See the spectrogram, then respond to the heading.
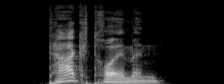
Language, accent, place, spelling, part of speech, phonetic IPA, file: German, Germany, Berlin, tagträumen, verb, [ˈtaːkˌtʁɔɪ̯mən], De-tagträumen.ogg
- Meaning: to daydream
